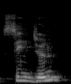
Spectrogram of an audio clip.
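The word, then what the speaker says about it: St John: in the Carrodus Engine it looks like st. John but we pronounce st. John syndrome in England I don't know why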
